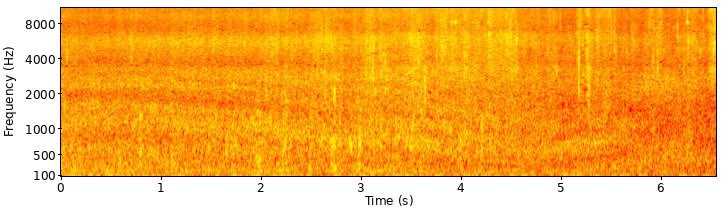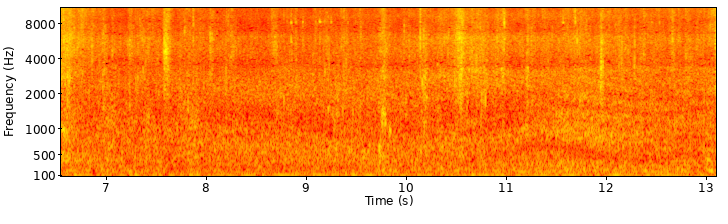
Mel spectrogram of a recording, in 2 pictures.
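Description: Shallow creek water running over a rocky bed, with splashing as a large dog wades through it in the first few seconds; the wash eases as the dog leaves the water, with a few light clicks.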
